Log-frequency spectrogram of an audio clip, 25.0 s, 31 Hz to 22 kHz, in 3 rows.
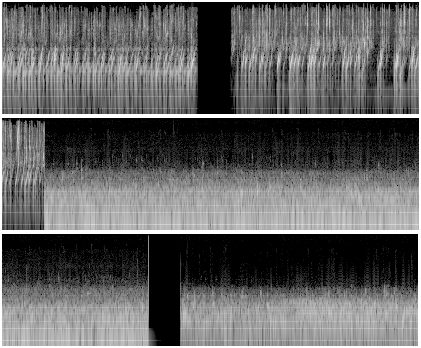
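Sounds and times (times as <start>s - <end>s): muffled underwater rumble: 9.2s - 19.6s, 20.3s - 25.0s.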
